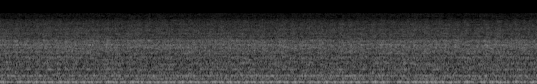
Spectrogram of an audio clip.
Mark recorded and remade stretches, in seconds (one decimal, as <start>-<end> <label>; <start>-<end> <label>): 0.0-4.2 recorded; 4.2-5.4 remade

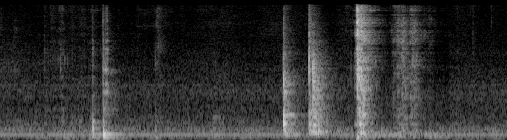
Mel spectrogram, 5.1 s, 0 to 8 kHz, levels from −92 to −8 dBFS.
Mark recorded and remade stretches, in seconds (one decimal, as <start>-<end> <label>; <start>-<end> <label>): 0.0-3.5 recorded; 3.5-4.5 remade; 4.5-5.1 recorded

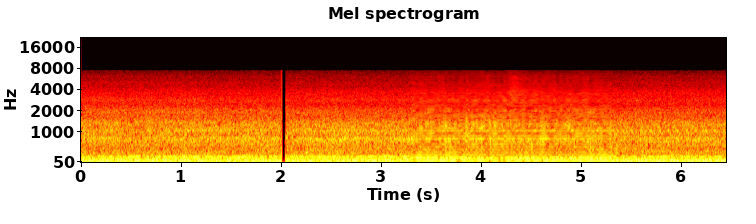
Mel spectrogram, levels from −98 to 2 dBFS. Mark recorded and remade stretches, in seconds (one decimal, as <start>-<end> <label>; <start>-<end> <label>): 0.0-3.3 recorded; 3.3-5.3 remade; 5.3-6.5 recorded

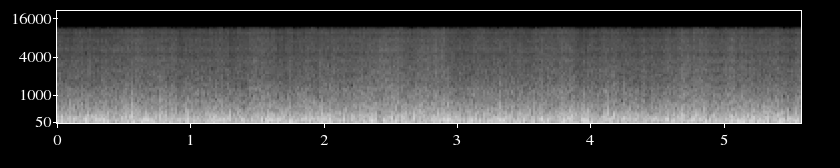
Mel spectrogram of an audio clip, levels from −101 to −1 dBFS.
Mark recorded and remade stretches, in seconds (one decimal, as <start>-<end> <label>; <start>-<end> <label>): 0.0-5.6 recorded

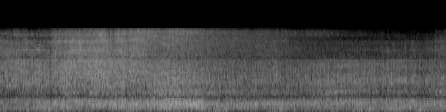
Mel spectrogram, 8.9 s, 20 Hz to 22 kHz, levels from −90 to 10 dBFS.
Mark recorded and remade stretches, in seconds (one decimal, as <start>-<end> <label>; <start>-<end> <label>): 0.0-1.3 remade; 1.3-2.1 recorded; 2.1-8.9 remade

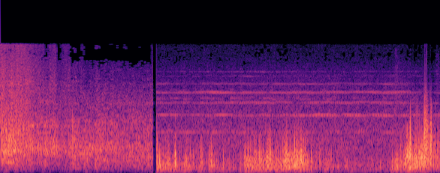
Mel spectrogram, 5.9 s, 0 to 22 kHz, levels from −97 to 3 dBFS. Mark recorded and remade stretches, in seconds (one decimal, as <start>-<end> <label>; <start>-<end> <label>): 0.0-3.3 recorded; 3.3-5.9 remade

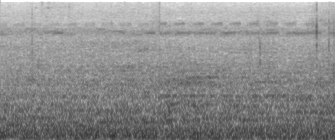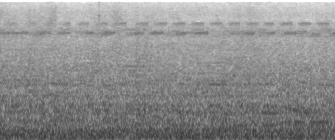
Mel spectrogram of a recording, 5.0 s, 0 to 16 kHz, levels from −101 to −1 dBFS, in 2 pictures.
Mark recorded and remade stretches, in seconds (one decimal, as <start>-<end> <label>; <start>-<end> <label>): 0.0-3.0 remade; 3.0-3.5 recorded; 3.5-4.5 remade; 4.5-5.0 recorded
